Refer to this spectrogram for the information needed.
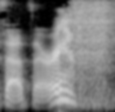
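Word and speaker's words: Atzerri: I have to eat a little crow just before you go on, because I purposefully pronounced At-Zeri as As-Terry somewhat earlier, like a few minutes ago, because I thought that you had spelled it wrong in the notes. I remembered it being As-Terry. You're right, it is At-Zeri.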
